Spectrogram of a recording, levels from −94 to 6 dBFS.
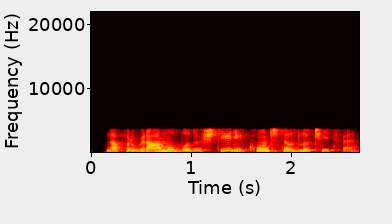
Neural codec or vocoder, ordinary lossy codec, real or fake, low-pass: codec, 16 kHz, 4.8 kbps, FACodec; none; fake; 3.6 kHz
